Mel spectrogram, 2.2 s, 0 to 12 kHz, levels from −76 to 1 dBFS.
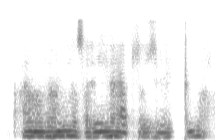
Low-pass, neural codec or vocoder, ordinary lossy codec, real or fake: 7.2 kHz; codec, 16 kHz, 0.5 kbps, FreqCodec, smaller model; none; fake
